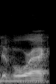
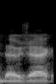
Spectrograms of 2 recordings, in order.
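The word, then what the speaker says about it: Dvořák: Everyone's saying Dvorak. It's definitely Dojack. If you listen to like the regional Czech fights and stuff. David Dojack. That's how you say it.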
